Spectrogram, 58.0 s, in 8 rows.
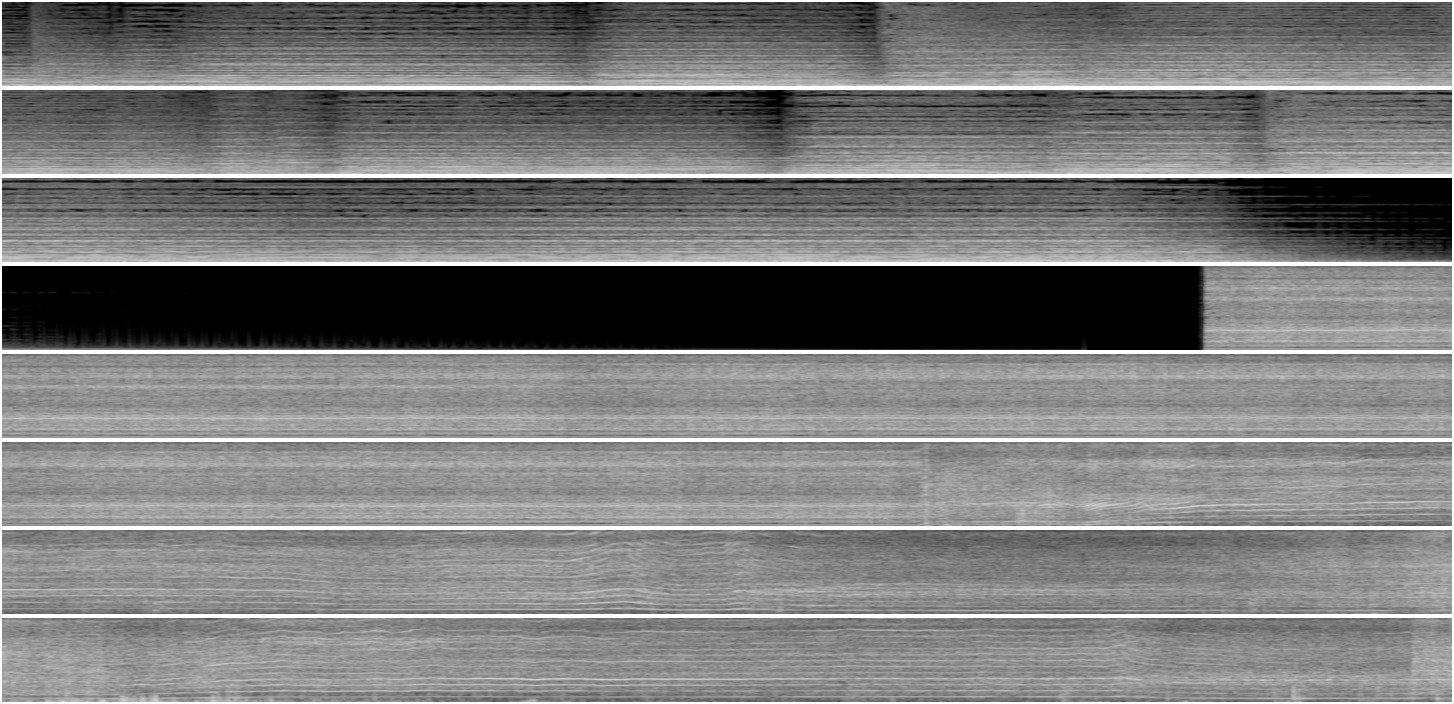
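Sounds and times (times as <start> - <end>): model engine whining: 27.8 - 58.0.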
